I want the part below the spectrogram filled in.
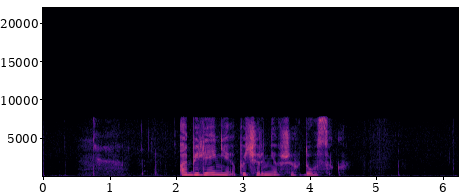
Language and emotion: Russian, neutral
